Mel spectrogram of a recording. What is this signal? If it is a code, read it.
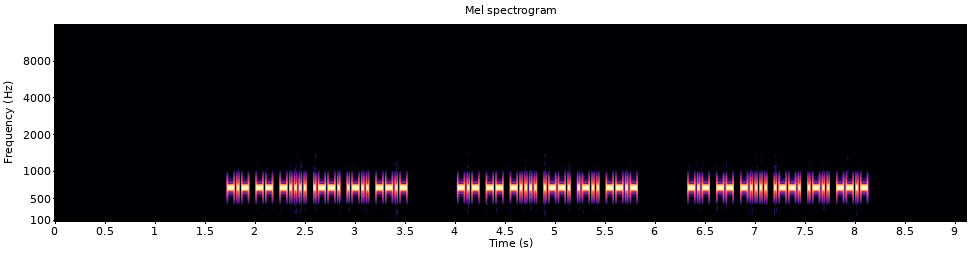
Morse code, heard as a keyed tone, about 51 wpm, 700 Hz. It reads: KM6PLQ KM6PLQ KM6PLQ
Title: USA Call Signs - 6 Characters - Repeated 3x - 50wpm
